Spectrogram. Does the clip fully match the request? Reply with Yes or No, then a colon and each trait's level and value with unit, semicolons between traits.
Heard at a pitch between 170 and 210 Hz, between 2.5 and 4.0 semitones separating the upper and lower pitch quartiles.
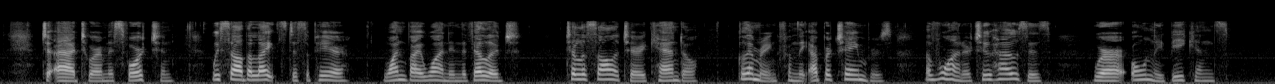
No: medium, 185 Hz; average, 5.1 semitones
